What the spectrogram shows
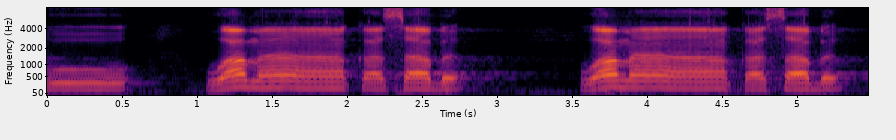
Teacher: جب کسب کریں گے تو با ساکن ہو جائے گا، با جب ساکن ہوگا تو با کیونکہ حروف قلقلہ میں سے ہے تو یہاں پر قلقلہ ہوگا، یعنی آواز پلٹ کے آئے گی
